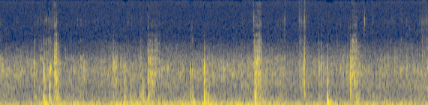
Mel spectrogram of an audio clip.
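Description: Scattered sharp clicks and knocks from hands working a cast net, picking fish out of the mesh, over a steady low rumble.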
